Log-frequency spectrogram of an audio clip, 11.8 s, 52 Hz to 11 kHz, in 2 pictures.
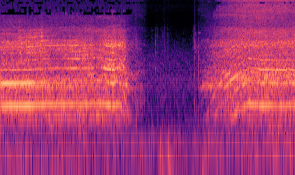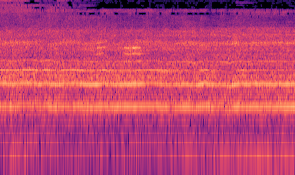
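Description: EGO 18-inch 56-volt battery chainsaw cutting through a log, its electric motor and chain giving a steady whine. About two and a half seconds in it cuts off, and after a short pause it spins back up with a rising whine and runs steadily again.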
